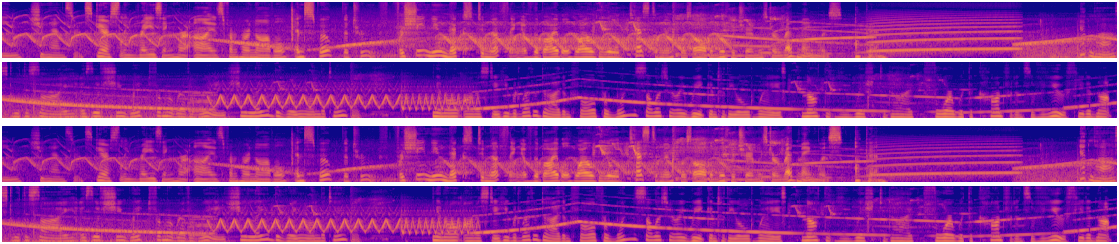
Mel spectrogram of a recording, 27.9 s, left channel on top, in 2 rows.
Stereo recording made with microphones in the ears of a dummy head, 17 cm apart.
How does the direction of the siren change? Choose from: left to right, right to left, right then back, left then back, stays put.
left to right.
